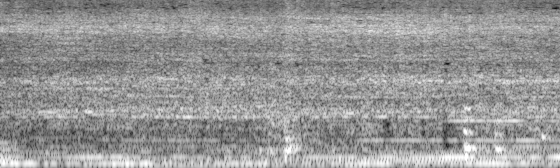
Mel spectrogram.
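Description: A steady low droning hum with an even hiss above it.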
